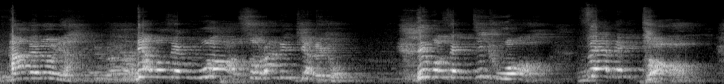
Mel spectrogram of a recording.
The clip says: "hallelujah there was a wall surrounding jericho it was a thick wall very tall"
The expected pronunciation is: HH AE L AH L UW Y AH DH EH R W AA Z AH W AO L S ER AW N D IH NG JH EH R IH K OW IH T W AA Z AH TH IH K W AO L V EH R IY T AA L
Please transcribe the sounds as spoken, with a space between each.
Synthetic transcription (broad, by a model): HH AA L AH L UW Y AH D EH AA W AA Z AH W AO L S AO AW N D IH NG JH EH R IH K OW IH T W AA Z AH T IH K W AO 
